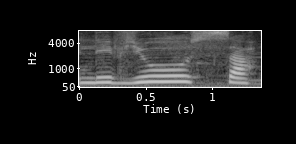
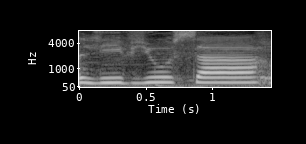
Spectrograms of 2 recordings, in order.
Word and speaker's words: Leviosa: Et puis d'ailleurs, tu ne sais même pas le prononcer. C'est Leviosa et pas Leviosa.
